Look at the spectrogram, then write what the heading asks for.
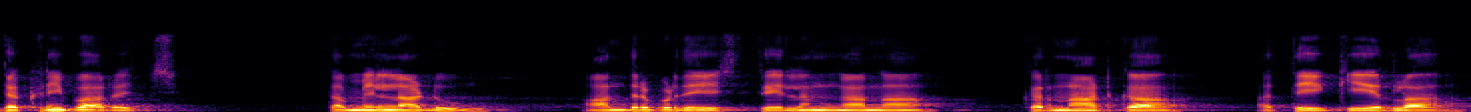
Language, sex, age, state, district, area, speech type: Punjabi, male, 45-60, Punjab, Fatehgarh Sahib, urban, spontaneous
